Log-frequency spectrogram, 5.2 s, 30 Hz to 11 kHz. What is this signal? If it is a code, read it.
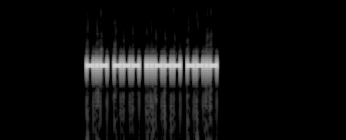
Morse code, heard as a keyed tone, about 36 wpm, 700 Hz. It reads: KO2Q
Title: USA Call Signs - 4 Characters - Repeated 2x - 35wpm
